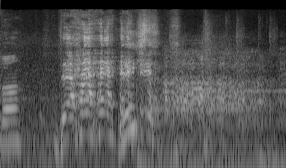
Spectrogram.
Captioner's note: laughs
